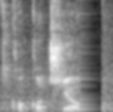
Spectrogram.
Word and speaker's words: Kokochiyo: Kokochio is like easy. K-O-K-O. Kokochio. K-O-K-O. Chio. C-A-C-H-I-Y-O.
